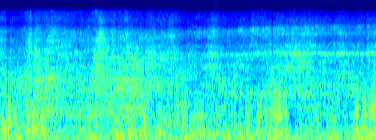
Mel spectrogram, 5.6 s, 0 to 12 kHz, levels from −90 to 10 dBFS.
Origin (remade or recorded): recorded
